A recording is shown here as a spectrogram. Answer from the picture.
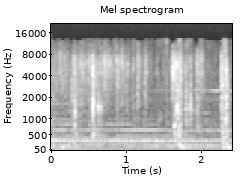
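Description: Hands searching a car's dashboard compartment: a few knocks and clicks, the loudest near the end, over background music with long held notes.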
